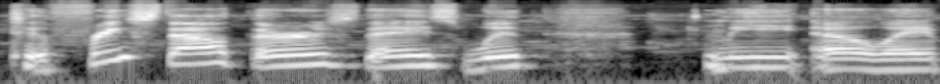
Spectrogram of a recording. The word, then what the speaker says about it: ELAY: You made it to Freestyle Thursdays with me, LA, pronounced like LA, like the city.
